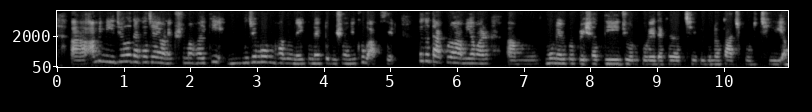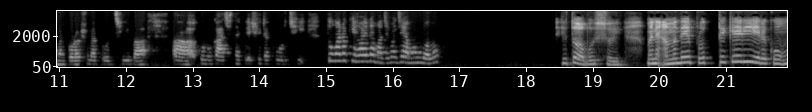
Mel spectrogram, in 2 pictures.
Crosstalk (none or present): none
